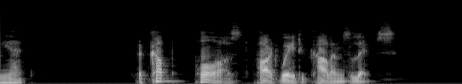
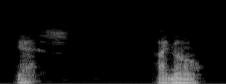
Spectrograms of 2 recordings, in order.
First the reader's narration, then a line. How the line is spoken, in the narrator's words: Shota whispered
